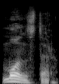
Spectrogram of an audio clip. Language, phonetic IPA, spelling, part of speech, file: Russian, [monstr], монстр, noun, Ru-монстр.ogg
- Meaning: 1. monster (a terrifying and dangerous creature) 2. monster, fiend (an evil person)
